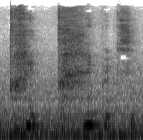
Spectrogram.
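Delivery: très, très petit drawn out slowly in a breathy half-whisper; emphatic très très. Real, not acted. Showing viewers her tiny room, slow hushed emphasis. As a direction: lean hard on each très, slow and hushed.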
